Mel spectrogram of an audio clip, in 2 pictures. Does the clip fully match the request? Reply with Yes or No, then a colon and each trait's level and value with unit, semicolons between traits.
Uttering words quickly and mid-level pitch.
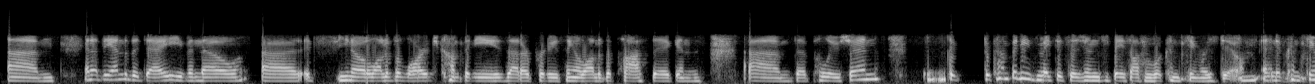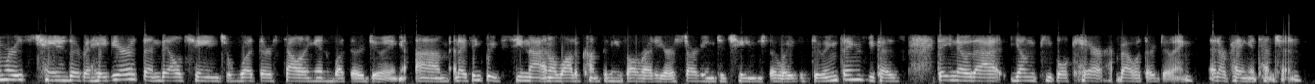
Yes: fast, 220 wpm; medium, 165 Hz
